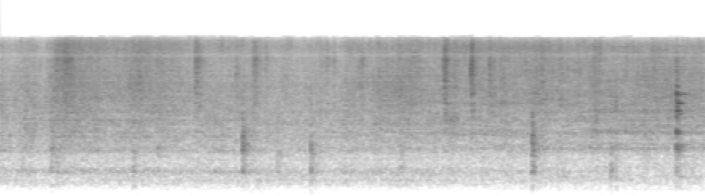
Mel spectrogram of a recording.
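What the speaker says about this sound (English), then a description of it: "Before I add the water, just stir a bit." Dry scraping and light clinking of a utensil stirring grains in a pot, with small irregular knocks against the sides.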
